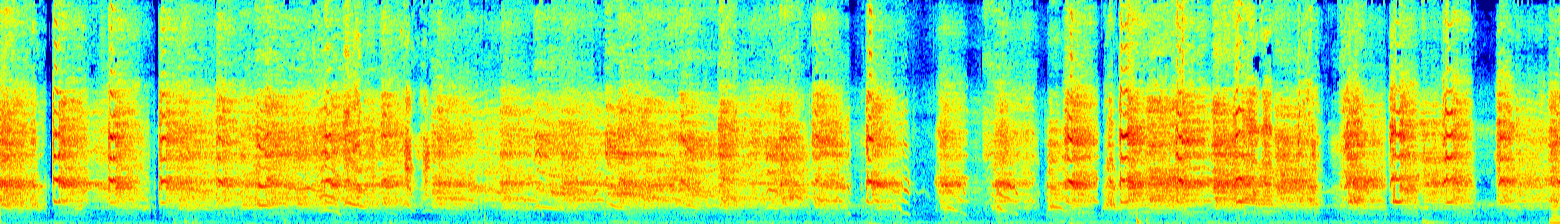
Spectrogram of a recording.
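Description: Crow and magpie chicks squawk loudly and continuously while being fed, a dense, overlapping chorus of harsh, raspy begging calls up close with brief pauses, with no talking.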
